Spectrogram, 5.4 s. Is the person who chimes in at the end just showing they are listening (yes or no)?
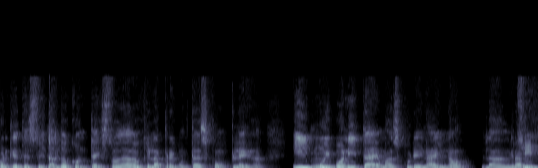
no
